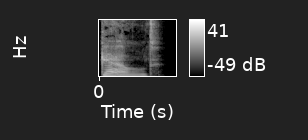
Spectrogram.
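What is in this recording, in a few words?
"geld", British English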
